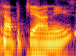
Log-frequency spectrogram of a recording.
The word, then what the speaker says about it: Carpigiani: pandemic and you were in, intending, fully intending to go, I'm going to again try and pronounce this correctly, but the Carpigiani's, is that Carpigiani. correct? – Carpigiani's, Gelato University. Yes.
